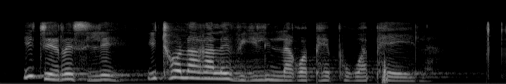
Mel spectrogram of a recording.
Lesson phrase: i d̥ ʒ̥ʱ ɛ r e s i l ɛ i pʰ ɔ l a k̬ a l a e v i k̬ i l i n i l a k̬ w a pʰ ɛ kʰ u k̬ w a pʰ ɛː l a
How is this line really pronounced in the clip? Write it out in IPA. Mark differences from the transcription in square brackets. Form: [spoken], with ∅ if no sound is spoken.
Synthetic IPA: i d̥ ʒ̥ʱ ɛ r e s i l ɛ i [tʰ] ɔ l a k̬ a l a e v i k̬ i l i n i l a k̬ w a pʰ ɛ [pʰ] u k̬ w a pʰ ɛː l a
